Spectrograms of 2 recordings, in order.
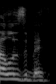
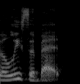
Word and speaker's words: Elizabeth: My middle name is a tribute to her, and it's spelled just like Elizabeth, which is kind of frustrating because then I tell people, oh, it's not Elizabeth, it's Elizabeth. And then people have trouble pronouncing it.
